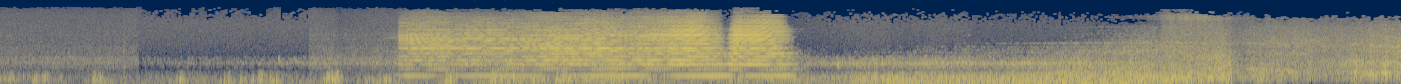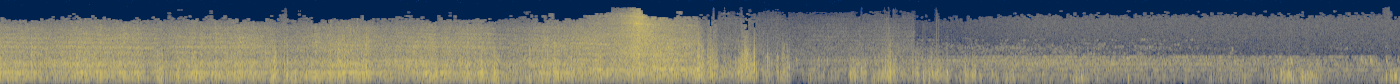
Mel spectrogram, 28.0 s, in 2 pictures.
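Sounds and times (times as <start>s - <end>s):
diesel engine deep rumble: 0.4s - 3.9s, 8.0s - 12.4s.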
